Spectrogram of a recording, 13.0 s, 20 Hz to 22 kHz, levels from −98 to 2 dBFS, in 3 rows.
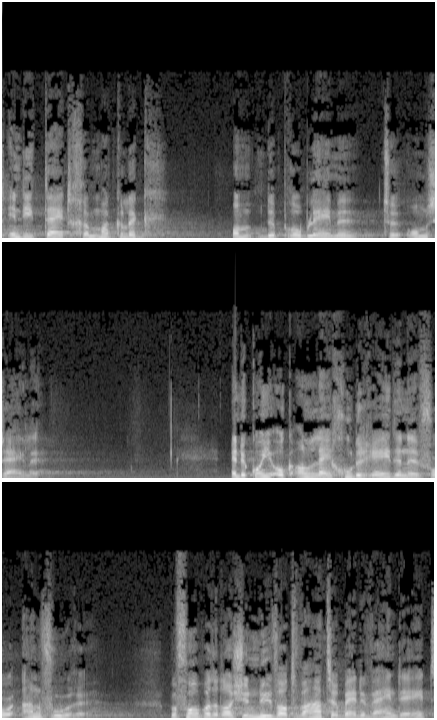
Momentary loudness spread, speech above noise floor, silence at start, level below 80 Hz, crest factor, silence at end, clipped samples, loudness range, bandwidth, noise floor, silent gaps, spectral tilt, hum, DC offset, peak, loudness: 10 LU; 33 dB; 0 s; -64 dBFS; 20 dB; 0 s; under 0.1%; 6 LU; 15.5 kHz; -53 dBFS; none; -4 dB/octave; none; under 0.1%; 0 dBFS; -20 LUFS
